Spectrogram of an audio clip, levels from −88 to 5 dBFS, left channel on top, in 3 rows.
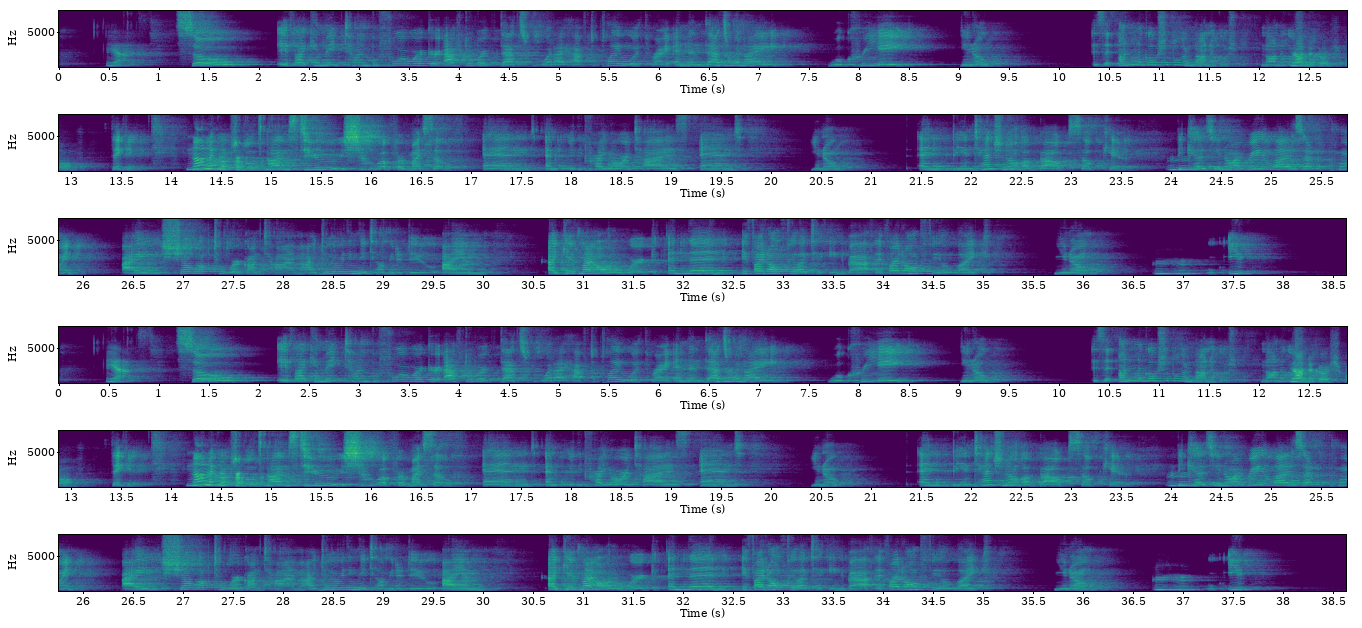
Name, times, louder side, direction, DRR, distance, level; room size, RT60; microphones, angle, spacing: voice 1, 0.9-1.8 2.2-7.2 7.7-8.5 9.0-9.3 10.3-11.8 12.0-12.4 13.4-20.0 20.4-20.7 21.5-25.9 26.4-30.3 30.6-35.1 35.7-36.1 37.2-37.6, equal, ahead, 2 dB, 3.6 m, -28 dB
voice 2, 12.3-13.1 14.3-14.9 24.0-24.3 36.7-37.2, right 3 dB, 70° right, 7 dB, 3.1 m, -28 dB
27.5 x 25.0 x 7.2 m, 0.87 s
head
